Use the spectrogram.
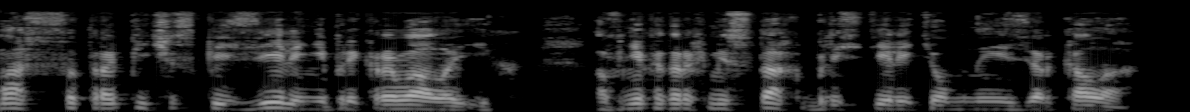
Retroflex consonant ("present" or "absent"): absent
